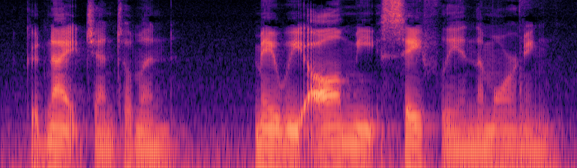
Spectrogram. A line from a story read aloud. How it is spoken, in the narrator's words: The judge said gravely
